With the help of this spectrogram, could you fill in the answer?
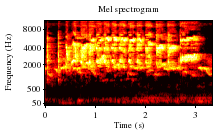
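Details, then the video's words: White-rumped shama song recorded as training for a singing contest: a dense, rapid run of buzzy, chattering notes, mostly high-pitched, sliding gradually lower toward the end, with a faint low hum beneath. "KICAU MURAI BATU UNTUK PERSIAPAN LOMBA"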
